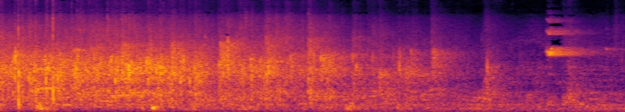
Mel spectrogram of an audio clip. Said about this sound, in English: There are no students in the community like the students of Magen David, and you can give yourself a round of applause for that.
